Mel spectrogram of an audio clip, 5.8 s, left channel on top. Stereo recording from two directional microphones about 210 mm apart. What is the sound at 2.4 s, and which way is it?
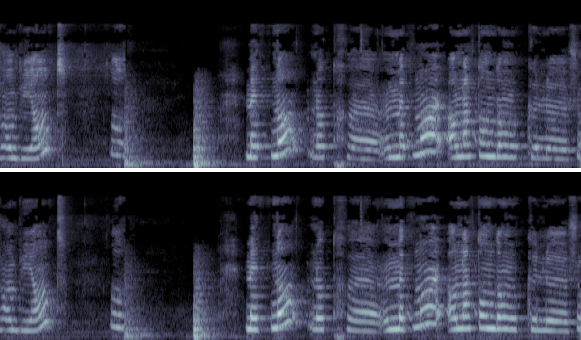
A woman's voice, 40° right (ahead or behind).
